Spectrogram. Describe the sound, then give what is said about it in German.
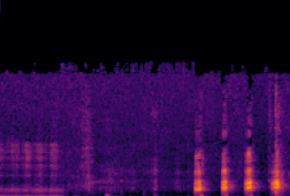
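Goats bleating in answer to a herder's calls, opening with a wavering, nasal bleat, then a few short, sharp, evenly spaced pulses that grow louder toward the end. “Meine Ziegen heißen immer Zeuzeus. Eine Ziege ist eine Zeu. Und manchmal denke ich, die erwidern auch mein Zeu, Zeu, Zeu, Zeu, Zeu, Zeu, Zeu.”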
